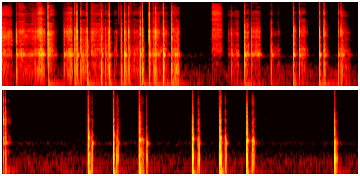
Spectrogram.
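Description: A long red nail taps and knocks on the flat bottom of an empty brown kraft paper cup held upside down. A fast, dense flurry of hollow, papery taps with a faint ringing tone slows into scattered clusters. After a short pause come sharper, louder, isolated knocks that stop dead, the last one arriving alone after a gap.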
